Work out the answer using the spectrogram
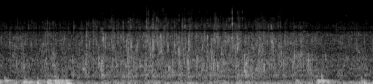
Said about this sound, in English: Definitely hear the bath running.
